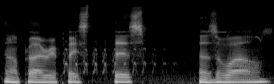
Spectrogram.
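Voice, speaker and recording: Laid-back gravelly guy on a game stream, musing to chat, noisy mic. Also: lowish voice, moderate pace. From United States. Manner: relaxed, musing aloud while building.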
